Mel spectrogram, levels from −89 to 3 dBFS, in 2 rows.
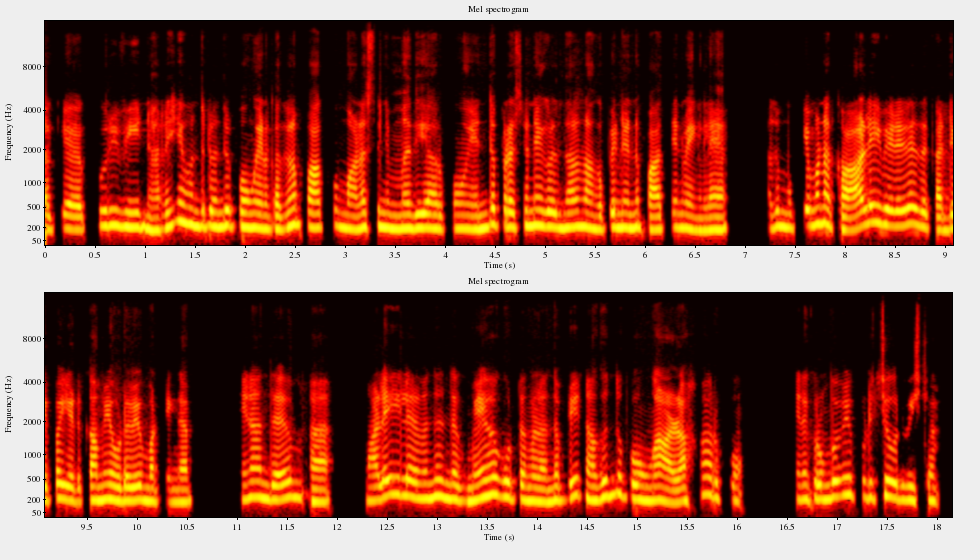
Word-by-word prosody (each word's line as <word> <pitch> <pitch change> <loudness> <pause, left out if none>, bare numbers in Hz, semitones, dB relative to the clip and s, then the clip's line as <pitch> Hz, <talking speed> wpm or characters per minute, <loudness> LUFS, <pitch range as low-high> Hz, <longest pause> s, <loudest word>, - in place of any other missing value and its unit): க - - -27 0.4
குருவி 225 -2 +1 0.2
நிறைய 200 +11 -1
வந்துட்டு 220 -1 +1
வந்து 225 +2 +2
போகும். 205 -1 +2
எனக்கு 185 0 0
அதுலாம் 230 +7 0
பார்க்கும் 200 +2 -1
மனசு 195 +5 -2
நிம்மதியா 190 +1 +2
இருக்கும். 190 +1 -5
எந்த 195 +5 +2
பிரச்சனைகள் 215 +1 +2
இருந்தாலும் 200 +2 +1
நான் 200 - +2
அங்க 180 -1 -2
போய் 205 -1 +1
நின்னு 200 +1 +1
பார்த்தேன்னு 195 +3 -2
வையுங்களேன்! 175 +1 0 0.4
அதுவும் 210 +2 -1
முக்கியமா 230 +5 -1
நான் 230 -5 -1
காலை 210 +10 +4
வேளையில 230 +2 +2
இத 210 - 0
கண்டிப்பாக 190 +4 +1
எடுக்காமயே 195 +3 0
விடவே 185 +1 +2
மாட்டேங்க. 170 -1 -4 0.6
ஏன்னா 230 +2 0
அந்த, 200 -2 +1 0.4
அ - - +2 0.5
மலையில 250 +7 +1 0.2
வந்து 225 +3 +1
இந்த 205 -1 +1 0.2
மேகக்கூட்டங்கள் 215 -6 +1
வந்து 180 +3 0
அப்டியே 225 +7 -2
நகுந்து 240 +8 0
போகுங்க. 195 -2 +1
அழகா 180 +11 -1
இருக்கும். 200 -4 -8 0.6
எனக்கு 205 +1 -1
ரொம்பவே 235 +6 +1
பிடிச்ச 225 -2 -7
ஒரு 195 - -4
விஷயம். 185 0 -5
200 Hz, 160 wpm, -22 LUFS, 185-225 Hz, 0.6 s, காலை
